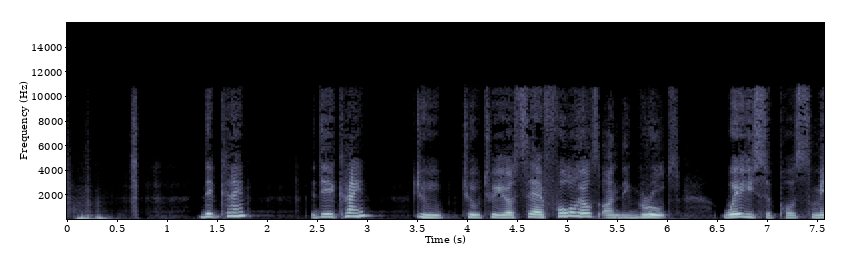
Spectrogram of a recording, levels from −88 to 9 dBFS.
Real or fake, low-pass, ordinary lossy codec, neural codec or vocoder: fake; 10.8 kHz; MP3, 48 kbps; codec, 16 kHz in and 24 kHz out, 0.4 kbps, LongCat-Audio-Codec, four codebook decoder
